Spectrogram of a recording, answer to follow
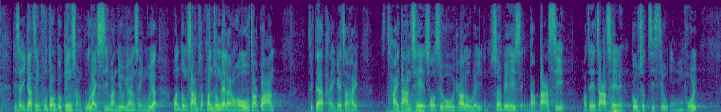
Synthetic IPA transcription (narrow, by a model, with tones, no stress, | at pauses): kʰe˨˩jsɐ˨jiː˨kaː˥t͡sɪ˧ŋfuː˨˥t̪ɔː˥ŋkʊ˨k̚kːɪ˥ŋsœ̰ː˨˩ŋkuː˨˥lɐ˨˧jsiː˨˧mɐ̰˨˩njiː˧wjœː˨˧ŋsɪ˨˩ŋmu˨˧jɐ˨t̚wɐ˨nt̪ʊ˨ŋsaː˥msɐ˨p̚fɐ˥nt͡sʊ˥ŋkɛː˧lœː˨˩ŋɦo˨˥wt͡saː˨˧p̚kʷaː˧n | t͡sɪ˨k̚t̪ɐ˥jɐ˨˩t̪ʰɐ˨˩jkɛː˧t͡sɐ˨wɦɐ̰˨j | t͡sʰa̰ː˨˥jt̪aː˥nt͡sʰɛː˥sɔː˨˥siː˥who˨wu˨˧˥kʰaː˥wlo˨˧wle˨˧jsœː˥ŋpe˨˥jhe˨˥jsɪ̰˨˩ŋt̪a̰ː˨˩p̚paː˥siː˨˥ | waː˨k̚t͡sɛː˨˥t͡saː˥t͡sʰɛː˥lɛː˥ko˥wt͡ʃʰɵ˥t̚t͡siː˧siː˨˥wm̩˨˥pʰuː˨˥j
